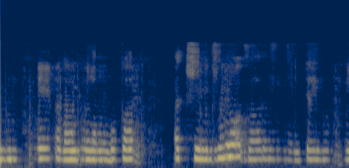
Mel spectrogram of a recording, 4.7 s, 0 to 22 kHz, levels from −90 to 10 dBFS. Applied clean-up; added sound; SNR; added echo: neural mask model DeepFilterNet 3.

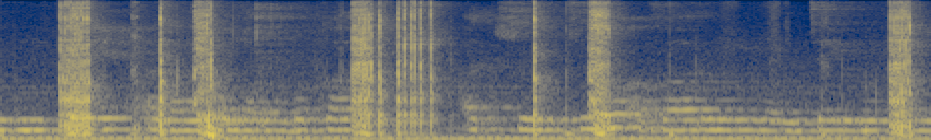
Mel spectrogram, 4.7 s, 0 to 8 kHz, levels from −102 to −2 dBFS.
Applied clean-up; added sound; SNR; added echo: none; Squeak / Wood; -4 dB; reverberation time 1.0 s.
